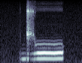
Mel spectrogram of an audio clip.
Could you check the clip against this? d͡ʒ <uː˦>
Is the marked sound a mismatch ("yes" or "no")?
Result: yes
